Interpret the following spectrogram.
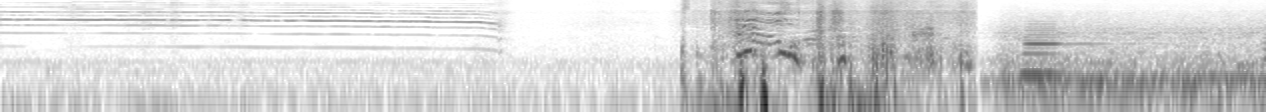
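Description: A kitten meowing: one long, steady, high-pitched call of about two and a half seconds that drops in pitch as it ends. About a second later comes a short, loud, noisier burst, and near the end music with a steady low drone begins.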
